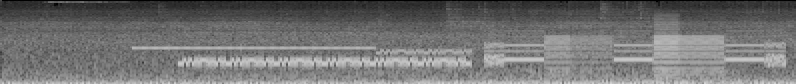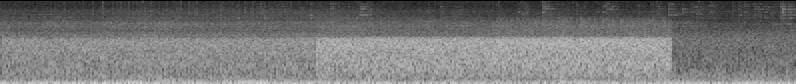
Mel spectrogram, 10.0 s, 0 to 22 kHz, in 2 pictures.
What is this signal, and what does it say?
Dial-up modem handshake (V.34 or later), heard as a whistle, warbles, then hiss, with phone line noise and street noise.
